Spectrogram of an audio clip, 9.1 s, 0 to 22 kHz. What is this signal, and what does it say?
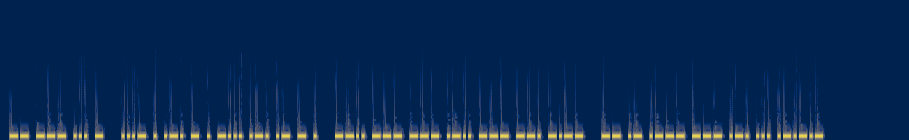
Morse code, heard as a keyed tone, about 41 wpm, 700 Hz. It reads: MOST VERTEBRATE ZOOLOGY MAJORS.
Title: Pangram Challenge v2 - 45wpm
